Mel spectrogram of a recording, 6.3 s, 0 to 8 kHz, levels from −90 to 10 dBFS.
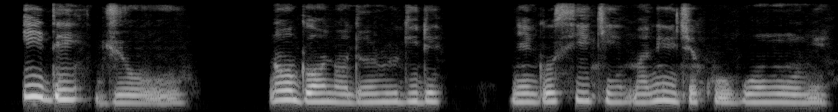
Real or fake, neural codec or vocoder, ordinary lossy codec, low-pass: fake; codec, 16 kHz, 16 kbps, FreqCodec, smaller model; none; 7.2 kHz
